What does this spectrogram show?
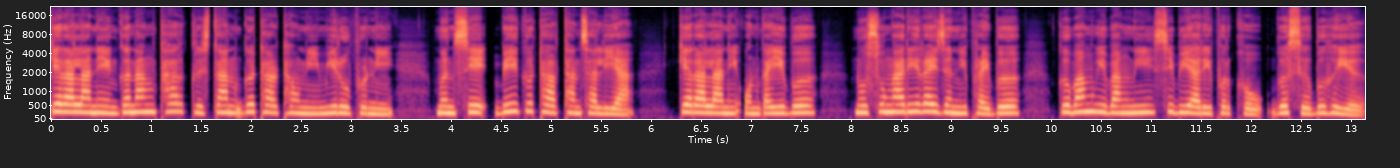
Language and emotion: Bodo, neutral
